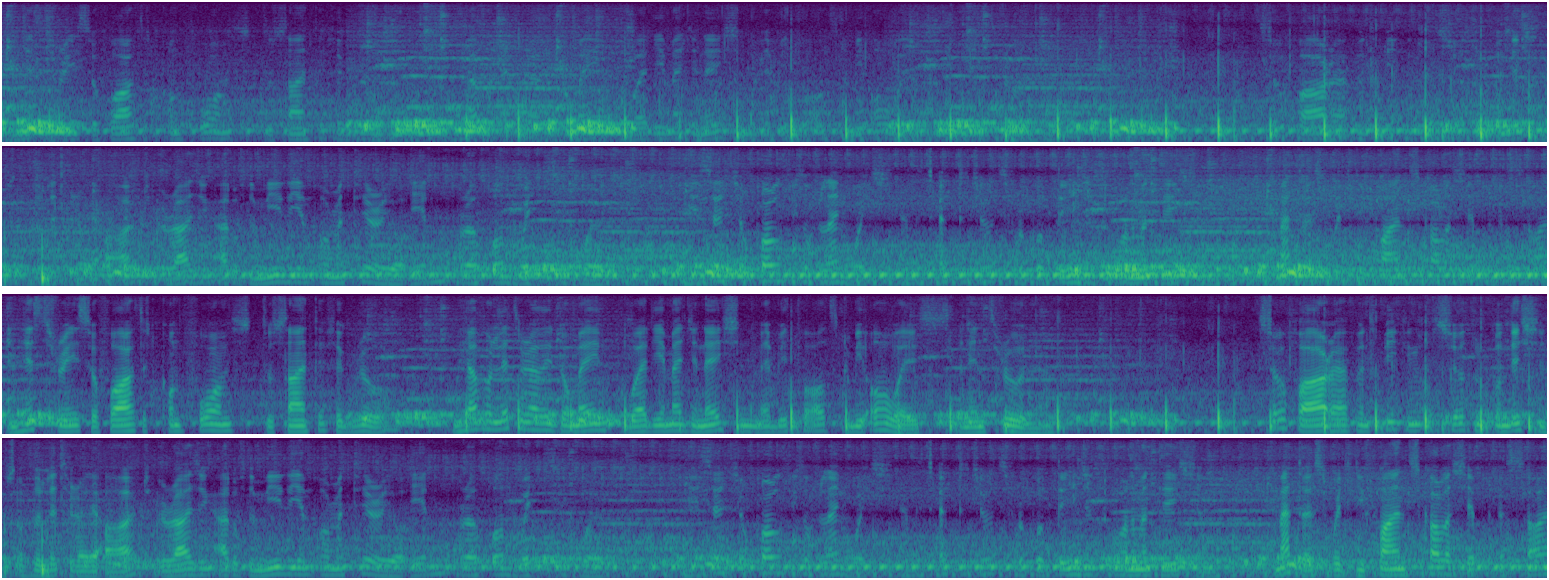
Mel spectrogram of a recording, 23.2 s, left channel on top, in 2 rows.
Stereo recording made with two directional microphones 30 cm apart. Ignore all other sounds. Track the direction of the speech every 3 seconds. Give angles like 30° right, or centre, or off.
60° right, 60° right, 60° right, 60° right, 10° right, 20° left, centre, 50° right.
